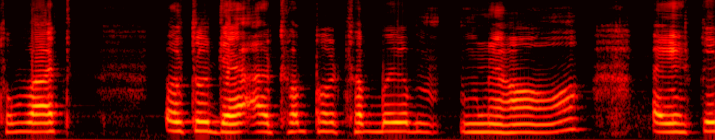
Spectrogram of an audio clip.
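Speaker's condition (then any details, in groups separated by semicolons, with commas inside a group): Cerebral palsy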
